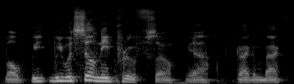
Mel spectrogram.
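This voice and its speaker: A man's voice: lowish voice, lively intonation, moderate pace, gravelly. A man joking around casually as a player in a tabletop game.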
